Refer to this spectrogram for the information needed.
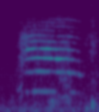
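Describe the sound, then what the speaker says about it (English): A pet cat gives a single clear meow, drawn out and fairly close, in a quiet room. "that's my cat."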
